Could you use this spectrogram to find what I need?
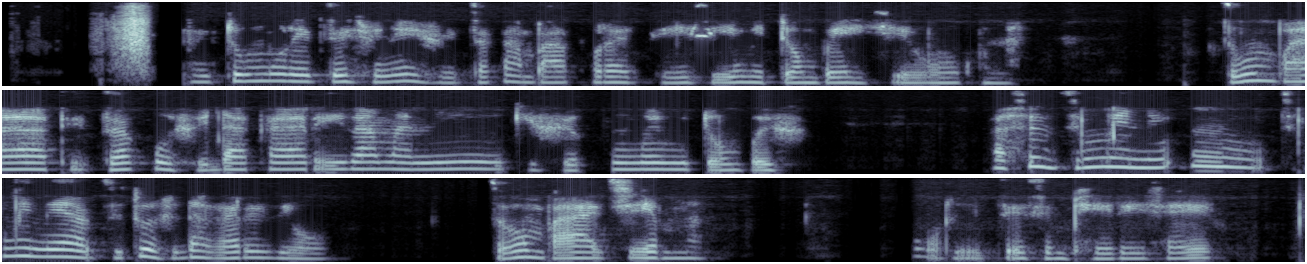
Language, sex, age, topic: Ndau, female, 25-35, health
